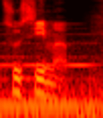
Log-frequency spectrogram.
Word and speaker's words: Tsushima: Tsushima, like, like that you need to pronounce it.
